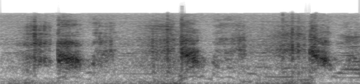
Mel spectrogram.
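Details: Boston Terrier, a female dog playing in water, 'talking' while asking for water: three short whiny, moaning vocal bursts in quick succession, each rising and falling, over a low hum of background music.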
